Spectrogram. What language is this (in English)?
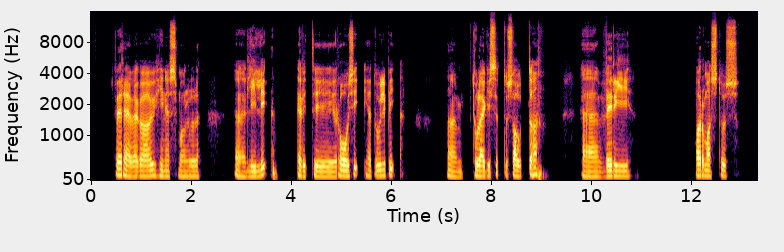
Võro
